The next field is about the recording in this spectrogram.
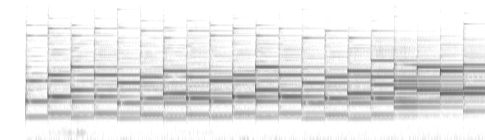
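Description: A phone ringtone plays a repeating electronic melody of bright, bell-like tones, each note struck in a steady rhythm with rich harmonics, continuing without pause and no talking over it.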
